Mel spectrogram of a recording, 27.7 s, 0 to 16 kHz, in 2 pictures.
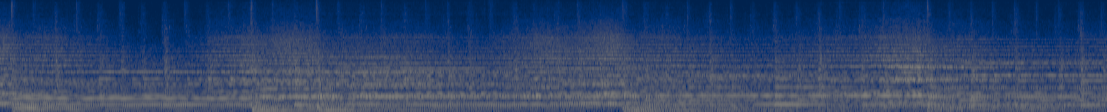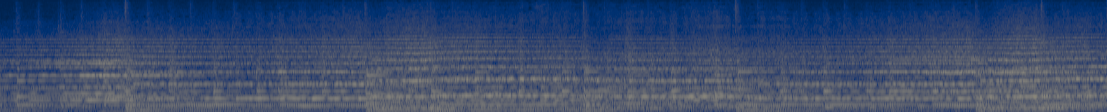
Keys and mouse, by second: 1.7 click, 2.7 click, 8.4 click, 9.1 shift+middle click, 10.8 click, 11.7 click, 12.5 click, 14.5 click, 18.3 click, 19.2 click, 21.5 click, 23.2 click, 24.9 click, 25.5 Return.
